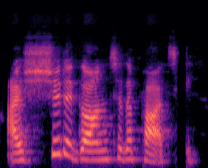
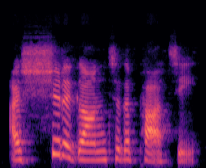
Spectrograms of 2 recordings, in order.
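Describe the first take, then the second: No difference in how they are said.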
